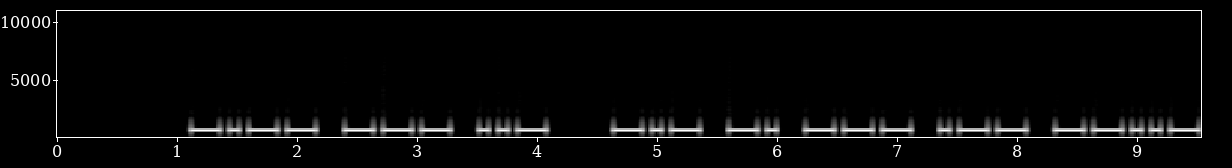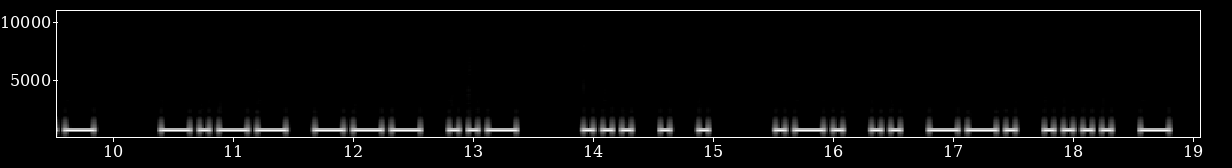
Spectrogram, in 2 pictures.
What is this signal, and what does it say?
Morse code, heard as a keyed tone, about 15 wpm, 700 Hz. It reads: YOU KNOW, YOU SEE RIGHT
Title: Sentences from Top 200 Words 15wpm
